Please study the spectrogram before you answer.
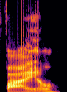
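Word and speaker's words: Pfeil: Oh yeah, I got a tiny little palm set for like detail work, and then I got some file. That's how you say it, eh? Yeah. Yeah, File.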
